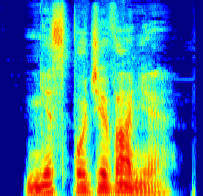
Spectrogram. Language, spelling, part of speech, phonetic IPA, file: Polish, niespodziewanie, adverb, [ˌɲɛspɔd͡ʑɛˈvãɲɛ], Pl-niespodziewanie.ogg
